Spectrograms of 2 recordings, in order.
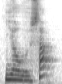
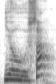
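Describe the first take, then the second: Both takes have the same delivery.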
